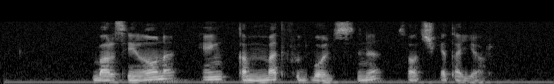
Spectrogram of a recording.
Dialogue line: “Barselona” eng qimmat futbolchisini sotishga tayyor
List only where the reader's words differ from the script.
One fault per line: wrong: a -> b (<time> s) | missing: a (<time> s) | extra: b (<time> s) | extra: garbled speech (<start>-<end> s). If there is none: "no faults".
no faults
